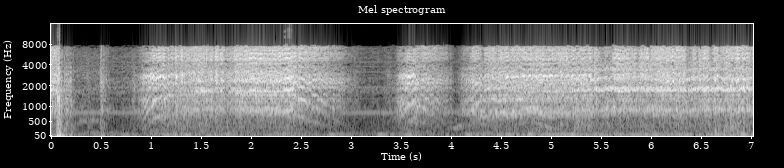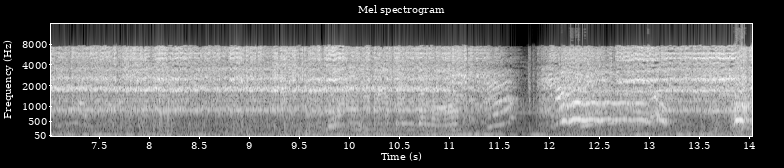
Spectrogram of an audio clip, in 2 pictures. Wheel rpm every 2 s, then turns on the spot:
140, 60, 200, 230, 230, 130, 210.
none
